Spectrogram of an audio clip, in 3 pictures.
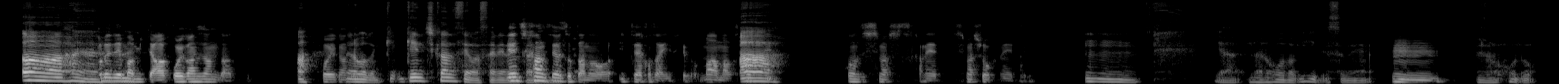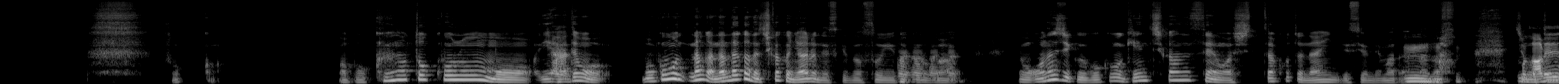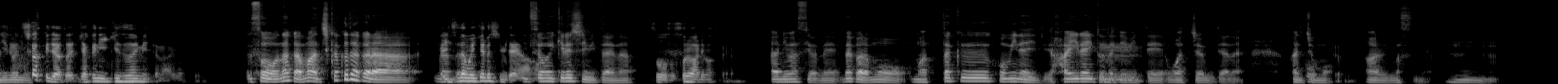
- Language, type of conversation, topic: Japanese, unstructured, 地域のおすすめスポットはどこですか？
- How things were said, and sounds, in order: tapping; laughing while speaking: "の"; chuckle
